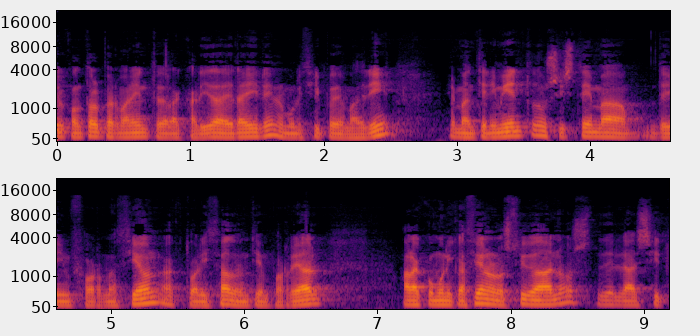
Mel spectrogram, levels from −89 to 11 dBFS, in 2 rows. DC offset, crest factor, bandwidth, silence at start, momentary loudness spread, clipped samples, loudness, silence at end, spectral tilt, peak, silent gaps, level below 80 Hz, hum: under 0.1%; 18 dB; 13.5 kHz; 0 s; 7 LU; under 0.1%; -25 LUFS; 0 s; -7 dB/octave; -6 dBFS; none; -44 dBFS; none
